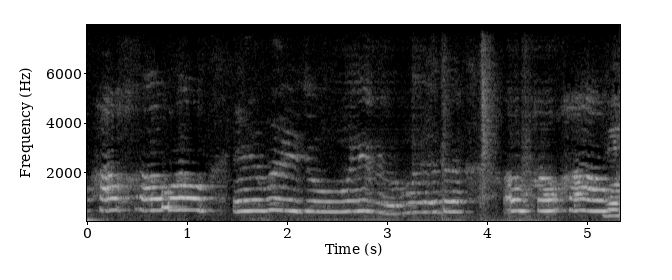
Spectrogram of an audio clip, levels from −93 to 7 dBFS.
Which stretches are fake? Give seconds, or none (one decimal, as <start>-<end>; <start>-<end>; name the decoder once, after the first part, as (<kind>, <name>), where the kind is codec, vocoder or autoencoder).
2.5-3.4 (codec, SNAC); 4.2-4.7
